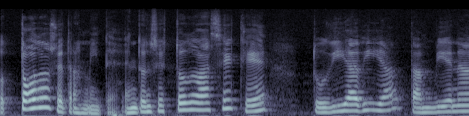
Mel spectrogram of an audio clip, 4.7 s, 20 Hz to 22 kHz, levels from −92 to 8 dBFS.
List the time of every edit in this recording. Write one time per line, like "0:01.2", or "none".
none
